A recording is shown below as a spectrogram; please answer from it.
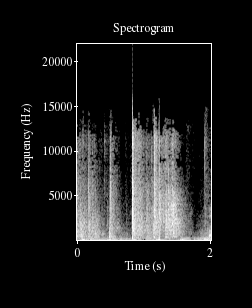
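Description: A crash as a photo frame is knocked over and breaks: a run of sharp knocks and clatters, the loudest a little under a second in.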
